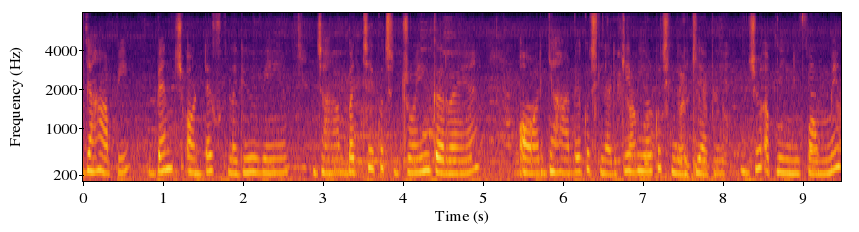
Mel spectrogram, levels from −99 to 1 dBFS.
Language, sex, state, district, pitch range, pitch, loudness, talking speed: Hindi, female, Bihar, West Champaran, 235-270 Hz, 250 Hz, -20 LUFS, 185 wpm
